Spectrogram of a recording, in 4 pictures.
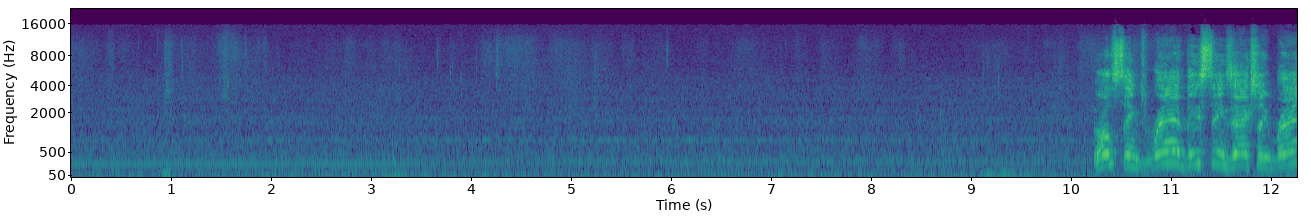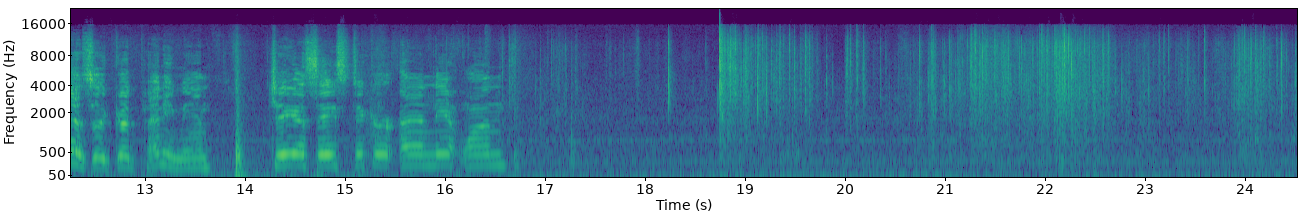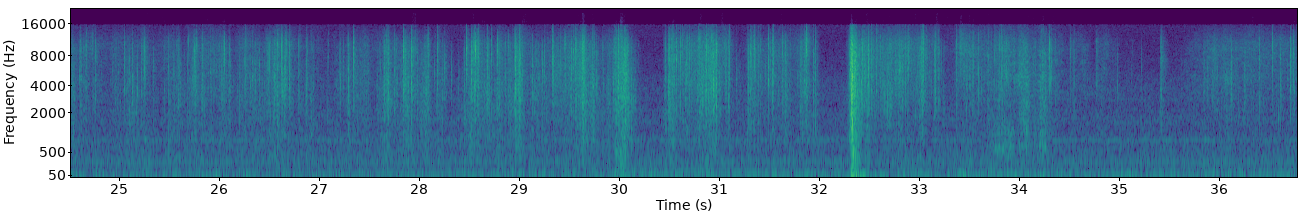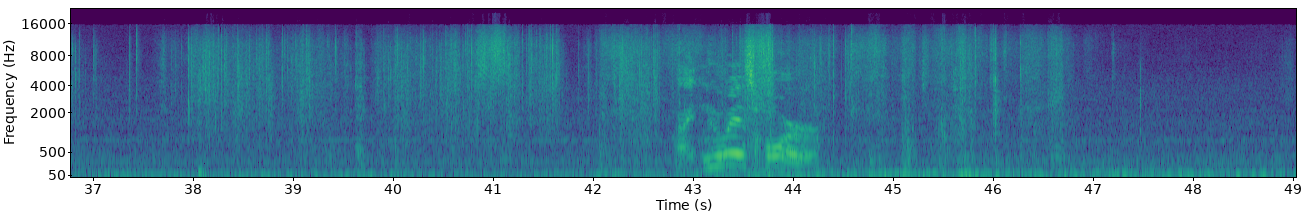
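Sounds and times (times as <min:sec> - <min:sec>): plastic packaging crinkling: 0:15.6 - 0:46.0.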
